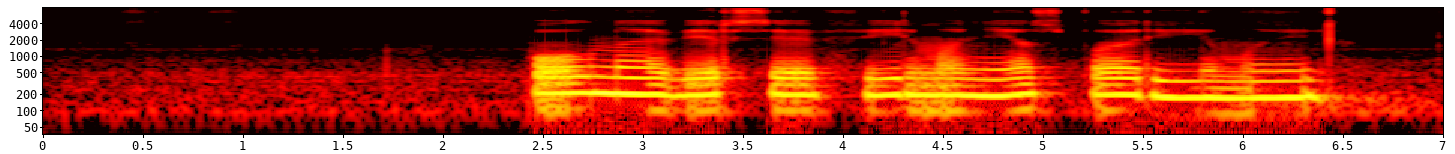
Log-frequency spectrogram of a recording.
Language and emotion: Russian, sad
